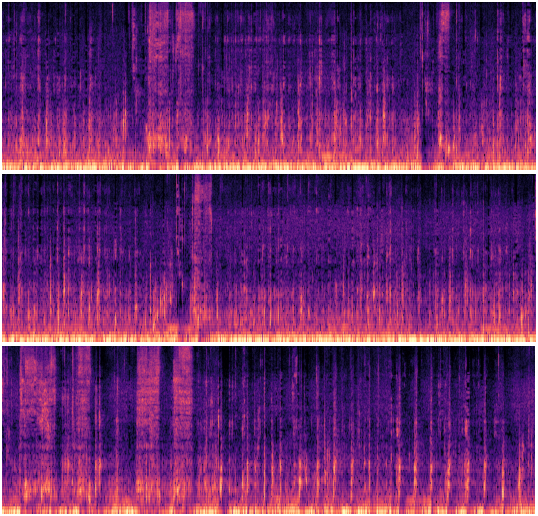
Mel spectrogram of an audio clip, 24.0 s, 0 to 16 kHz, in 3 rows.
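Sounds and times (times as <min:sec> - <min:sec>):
slurps: 0:00.0 - 0:24.0
wet chewing: 0:00.0 - 0:24.0.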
